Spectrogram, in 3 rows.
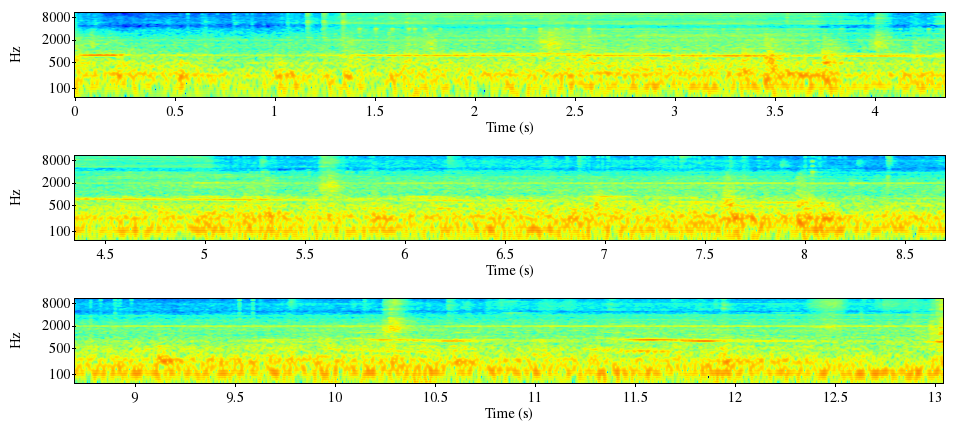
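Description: Keihan 800-series electric train running on rails, heard from the cab: a steady rumble with scattered clacks and a motor whine that slowly falls in pitch as the train slows toward its next stop.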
